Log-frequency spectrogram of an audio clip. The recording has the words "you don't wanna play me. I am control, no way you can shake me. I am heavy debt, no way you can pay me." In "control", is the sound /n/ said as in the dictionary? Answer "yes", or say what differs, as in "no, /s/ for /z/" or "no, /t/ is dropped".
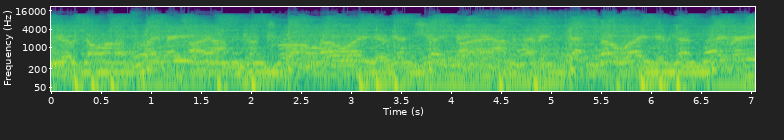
yes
